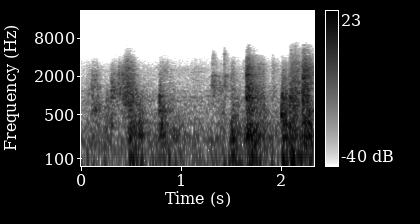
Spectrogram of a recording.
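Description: Bowling alley clatter: candlepins and balls knocking on the lanes, a few irregular sharp knocks with some ring after them, the loudest about half a second in and again near the end.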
